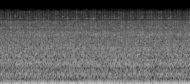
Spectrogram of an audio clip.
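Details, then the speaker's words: Honda, second cylinder not firing, after injectors were replaced and injector and its power supply checked OK: rough uneven lumpy low idle; misfire on cylinder two persists, cause not yet found. "Nadal mamy problem z zapłonem na drugim cylindrze."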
